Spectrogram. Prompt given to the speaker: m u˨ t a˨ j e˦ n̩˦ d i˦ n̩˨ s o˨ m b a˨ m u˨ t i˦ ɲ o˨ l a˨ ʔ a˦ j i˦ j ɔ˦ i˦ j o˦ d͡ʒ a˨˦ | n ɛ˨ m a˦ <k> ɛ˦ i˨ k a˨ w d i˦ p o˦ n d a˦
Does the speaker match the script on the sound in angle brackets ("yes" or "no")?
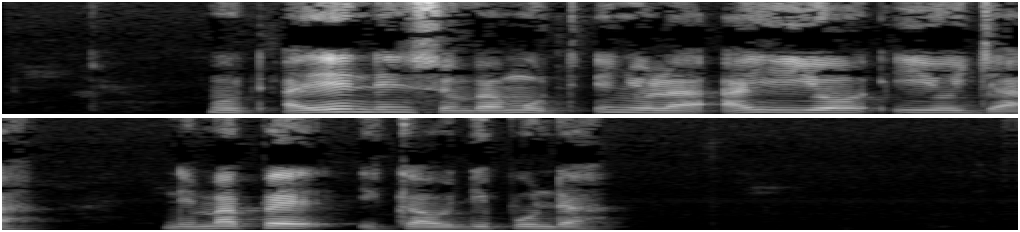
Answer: no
